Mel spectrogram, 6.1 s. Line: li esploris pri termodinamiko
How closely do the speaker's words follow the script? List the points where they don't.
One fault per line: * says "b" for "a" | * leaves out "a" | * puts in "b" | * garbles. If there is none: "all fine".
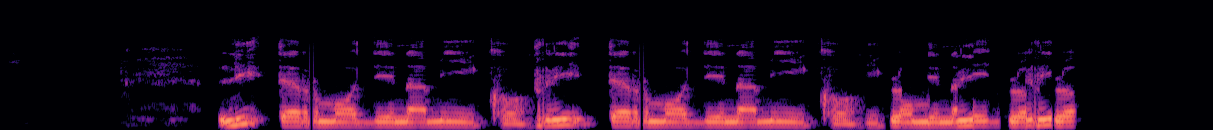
* says "termodinamiko" for "esploris"
* garbles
